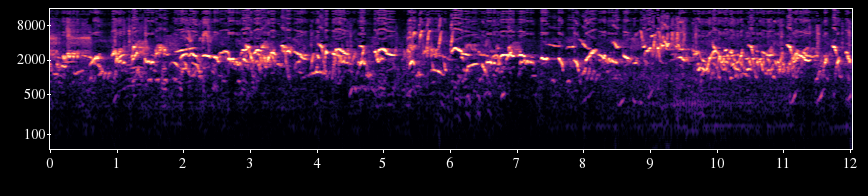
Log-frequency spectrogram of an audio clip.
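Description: Several white-rumped shamas singing at once in a busy contest chorus. Their rapid whistles, chirps and harsh notes overlap without a break.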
